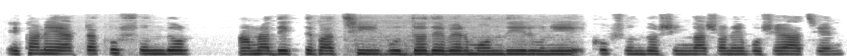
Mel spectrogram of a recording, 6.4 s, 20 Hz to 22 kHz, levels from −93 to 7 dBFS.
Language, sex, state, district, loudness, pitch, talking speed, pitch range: Bengali, female, West Bengal, Jhargram, -15 LUFS, 215 Hz, 140 wpm, 205-220 Hz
